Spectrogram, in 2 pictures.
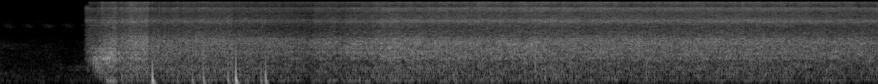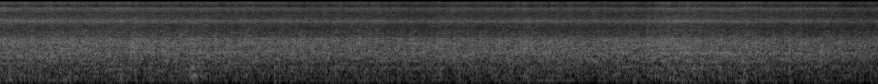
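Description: Ginger garlic onion paste hits hot oil with a sudden loud hiss after a brief quiet moment, a few sharp pops at the start, then a strong sustained sizzle.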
